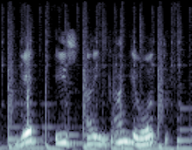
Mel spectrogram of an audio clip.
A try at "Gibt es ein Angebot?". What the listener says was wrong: Ok, acuérdate que aquí dice no get, sino gibt.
